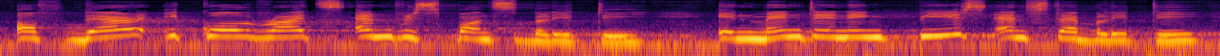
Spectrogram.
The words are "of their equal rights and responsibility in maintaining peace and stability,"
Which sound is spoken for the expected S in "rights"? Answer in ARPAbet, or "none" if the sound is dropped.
S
